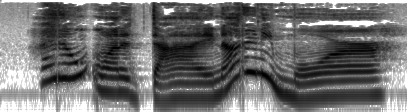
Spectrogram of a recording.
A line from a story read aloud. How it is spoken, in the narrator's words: Charlesy sighed, because he started every session with the same stupid question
